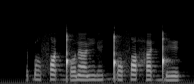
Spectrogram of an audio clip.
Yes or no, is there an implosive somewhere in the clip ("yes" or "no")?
yes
